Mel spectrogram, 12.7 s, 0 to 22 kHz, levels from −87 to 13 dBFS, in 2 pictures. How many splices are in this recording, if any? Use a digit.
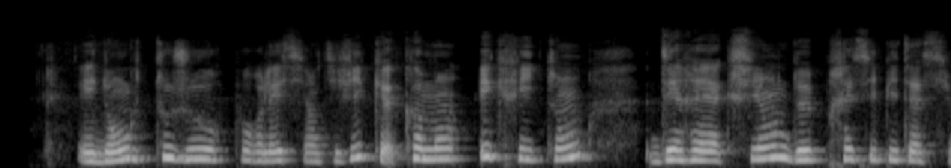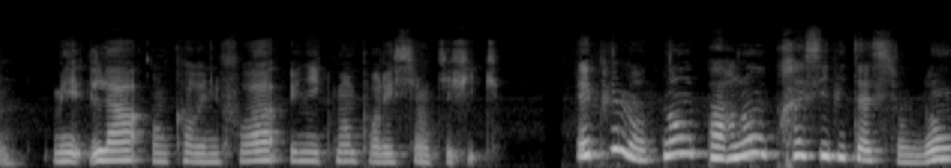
1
